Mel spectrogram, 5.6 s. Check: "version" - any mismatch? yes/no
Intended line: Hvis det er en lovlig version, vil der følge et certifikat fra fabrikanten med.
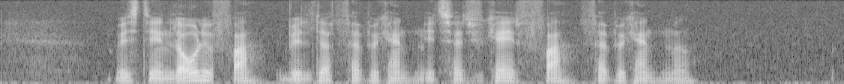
yes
